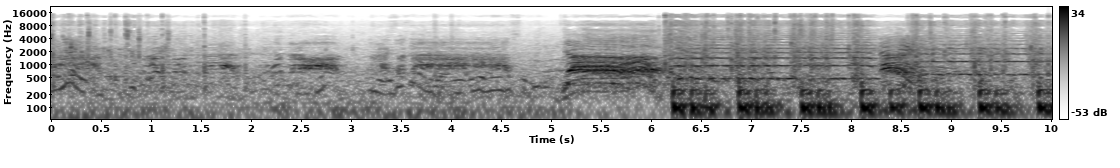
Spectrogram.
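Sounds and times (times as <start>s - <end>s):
fans shouting a cheer: 5.1s - 10.0s
drums beating: 6.2s - 10.0s
trumpets: 6.2s - 10.0s.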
